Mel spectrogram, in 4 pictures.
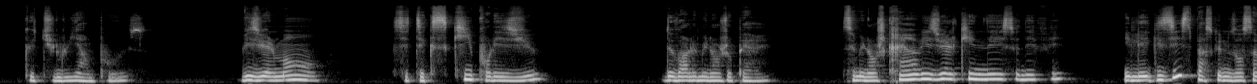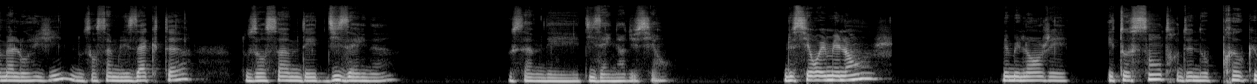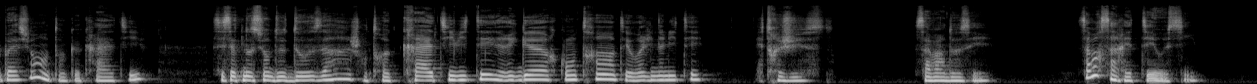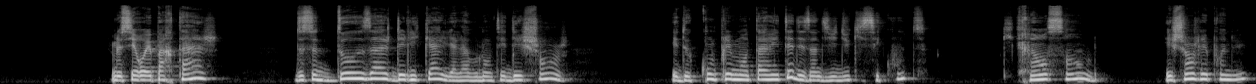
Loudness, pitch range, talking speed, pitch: -19 LUFS, 160-215 Hz, 135 wpm, 185 Hz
